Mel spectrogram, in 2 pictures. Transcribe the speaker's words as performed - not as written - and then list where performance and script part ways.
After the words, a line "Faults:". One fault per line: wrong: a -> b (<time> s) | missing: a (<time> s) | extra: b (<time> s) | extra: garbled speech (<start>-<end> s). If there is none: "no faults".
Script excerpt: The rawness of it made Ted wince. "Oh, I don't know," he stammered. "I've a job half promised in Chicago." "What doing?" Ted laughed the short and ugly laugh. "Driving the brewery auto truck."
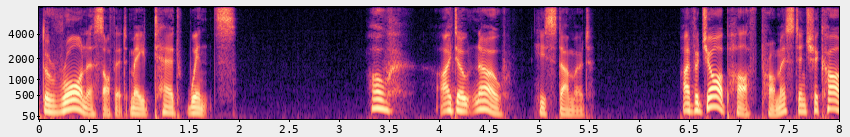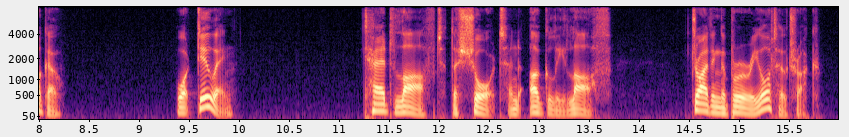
The rawness of it made Ted wince. "Oh, I don't know," he stammered. "I've a job half promised in Chicago." "What doing?" Ted laughed the short and ugly laugh. "Driving the brewery auto truck."
Faults:
no faults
